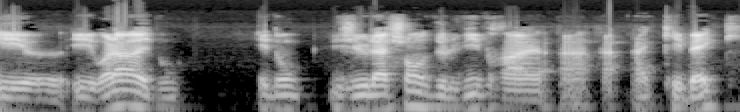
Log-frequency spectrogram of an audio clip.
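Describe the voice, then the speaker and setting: A man talks at a fairly slow pace and a medium pitch. His intonation stays fairly even. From France, moved to Houston at 16. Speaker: guest telling his life story. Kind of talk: interview conversation. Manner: hesitant, many fillers and repetitions.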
